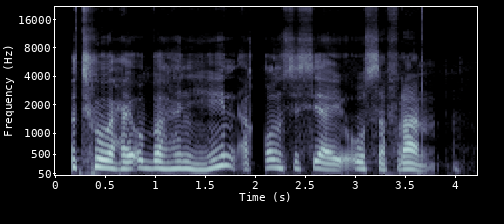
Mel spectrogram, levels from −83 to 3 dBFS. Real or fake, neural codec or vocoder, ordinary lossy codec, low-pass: real; none; none; none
